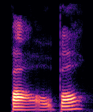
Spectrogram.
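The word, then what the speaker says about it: 宝宝: For example, 宝宝, 宝宝. Here, the second character has a neutral tone.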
